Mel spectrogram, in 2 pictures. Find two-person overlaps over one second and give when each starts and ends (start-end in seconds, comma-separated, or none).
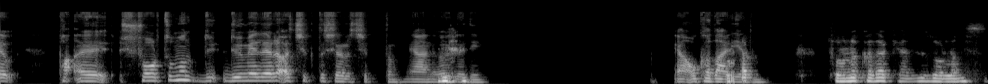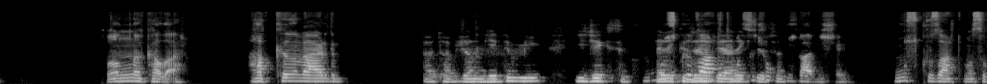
16.3-17.8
